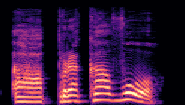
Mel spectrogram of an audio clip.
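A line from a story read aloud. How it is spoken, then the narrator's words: Barely restrained outburst. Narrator (Russian): едва сдерживаясь, выкрикнула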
